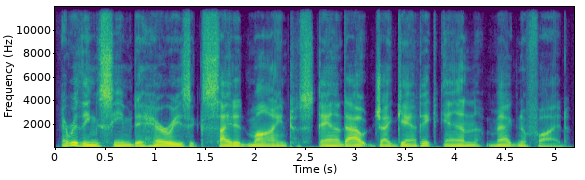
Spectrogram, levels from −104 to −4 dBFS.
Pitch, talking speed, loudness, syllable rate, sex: 105 Hz, 140 wpm, -17 LUFS, 4.6 syllables/s, male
